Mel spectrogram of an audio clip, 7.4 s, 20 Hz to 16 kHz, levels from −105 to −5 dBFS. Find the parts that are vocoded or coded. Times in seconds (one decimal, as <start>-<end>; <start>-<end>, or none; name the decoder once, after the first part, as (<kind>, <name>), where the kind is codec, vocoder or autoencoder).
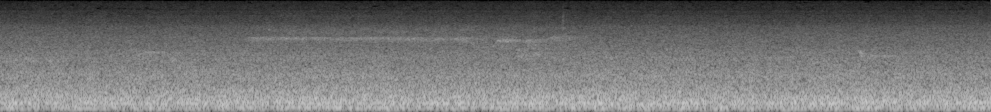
4.3-5.1 (vocoder, BigVGAN v2)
